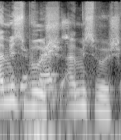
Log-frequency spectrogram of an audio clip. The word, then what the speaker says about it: amuse-bouche: I definitely agree, and it's a nice amuse-bouche. Is that how you say it? Yeah, amuse-bouche.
